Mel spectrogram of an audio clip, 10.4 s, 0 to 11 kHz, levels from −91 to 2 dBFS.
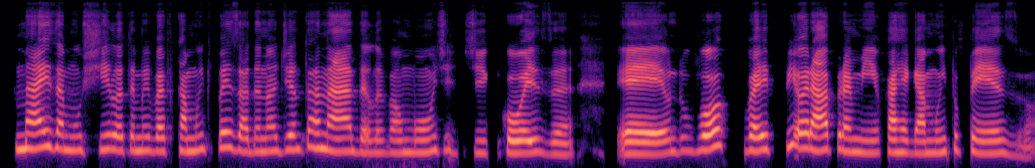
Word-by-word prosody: "Mas 280 Hz, +3 st, +3 dB
a 270 Hz, -, +1 dB
mochila 250 Hz, +1 st, -4 dB
também 240 Hz, 0 st, -5 dB
vai 235 Hz, 0 st, 0 dB
ficar 230 Hz, 0 st, -4 dB
muito 250 Hz, +3 st, -6 dB
pesada, 245 Hz, -6 st, -1 dB
não 230 Hz, +1 st, -4 dB
adianta 260 Hz, +4 st, -2 dB
nada, 230 Hz, -3 st, +2 dB
levar 210 Hz, 0 st, -8 dB
um -, -, -7 dB
monte 215 Hz, +2 st, -7 dB, 0.2 s
de 205 Hz, -1 st, -8 dB
coisa, 205 Hz, -3 st, 0 dB, 0.4 s
eh, 195 Hz, -1 st, +6 dB
eu 210 Hz, -, -6 dB
não 230 Hz, +1 st, -12 dB
vou 260 Hz, +7 st, +4 dB, 0.2 s
vai 250 Hz, +2 st, +2 dB
piorar 280 Hz, -5 st, +4 dB
para 235 Hz, -4 st, +1 dB
mim, 210 Hz, -2 st, -5 dB
eu 210 Hz, -, -11 dB
carregar 215 Hz, -2 st, +1 dB
muito 220 Hz, +5 st, -7 dB
peso". 200 Hz, -5 st, -2 dB
230 Hz, 160 wpm, -23 LUFS, 210-255 Hz, 0.4 s, eh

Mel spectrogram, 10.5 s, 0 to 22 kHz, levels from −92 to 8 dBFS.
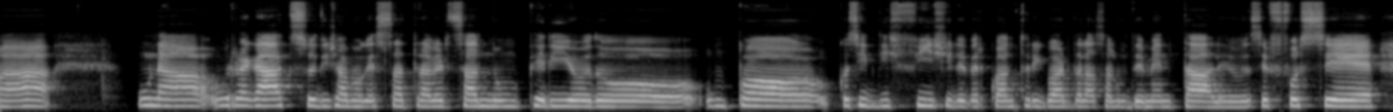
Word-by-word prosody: a 210 Hz, +1 st, +2 dB, 0.7 s
una 225 Hz, -2 st, +1 dB
un 240 Hz, -, -2 dB
ragazzo 235 Hz, -1 st, +4 dB
diciamo 215 Hz, -1 st, -2 dB
che 205 Hz, -, -2 dB
sta 220 Hz, +1 st, -3 dB
attraversando 215 Hz, 0 st, -1 dB
un 215 Hz, -1 st, -8 dB
periodo 210 Hz, -4 st, 0 dB
un 220 Hz, 0 st, -7 dB
po' 220 Hz, -3 st, +2 dB
così 235 Hz, -1 st, -2 dB
difficile 225 Hz, 0 st, -3 dB
per 205 Hz, 0 st, -5 dB
quanto 205 Hz, +1 st, -5 dB
riguarda 205 Hz, -1 st, -3 dB
la 200 Hz, -1 st, -3 dB
salute 200 Hz, -1 st, -5 dB
mentale, 200 Hz, -1 st, 0 dB
uhm, 195 Hz, -, -4 dB
se 220 Hz, +2 st, -2 dB
fosse, 230 Hz, -2 st, +4 dB
215 Hz, 130 wpm, -26 LUFS, 205-225 Hz, 0.7 s, ragazzo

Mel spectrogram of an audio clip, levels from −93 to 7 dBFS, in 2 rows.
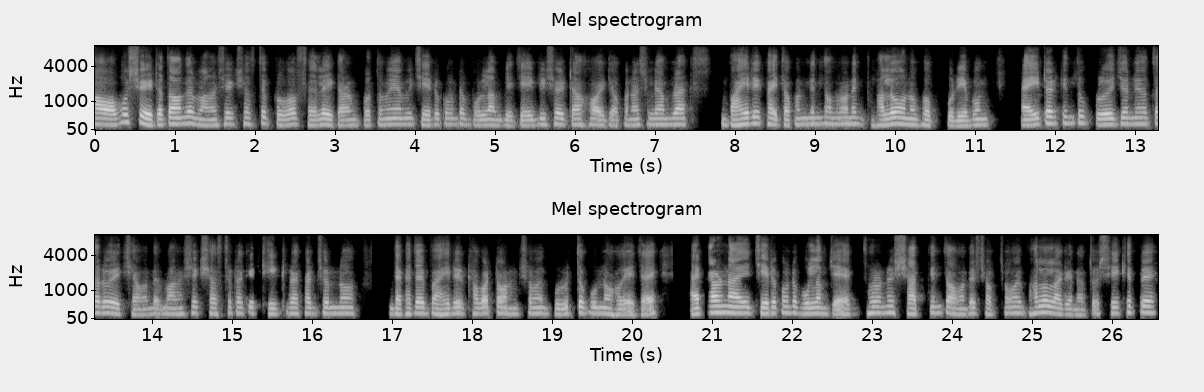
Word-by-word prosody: হ্যাঁ, 165 Hz, -1 st, +8 dB
অবশ্যই 215 Hz, -2 st, +3 dB
এটা 155 Hz, +1 st, +2 dB
তো -, -, +3 dB
আমাদের 180 Hz, +1 st, +3 dB
মানসিক 145 Hz, +4 st, -2 dB
স্বাস্থ্যের 175 Hz, +1 st, -4 dB
প্রভাব 150 Hz, +3 st, +1 dB
ফেলেই। 150 Hz, +2 st, +2 dB
কারণ 140 Hz, +1 st, 0 dB
১ম 145 Hz, +2 st, -4 dB
এই 165 Hz, -, +1 dB
আমি 165 Hz, 0 st, -3 dB
যেরকমটা 160 Hz, +2 st, -3 dB
বললাম, 145 Hz, +1 st, 0 dB
যে 140 Hz, -, 0 dB
যেই 140 Hz, +1 st, +1 dB
বিষয়টা 160 Hz, 0 st, 0 dB, 0.2 s
হয় -, -, +2 dB
যখন 140 Hz, +2 st, -4 dB
আসলে 160 Hz, +1 st, -5 dB
আমরা 165 Hz, +1 st, +2 dB, 0.6 s
বাইরে 170 Hz, +5 st, +4 dB
খাই 170 Hz, -, +3 dB
তখন 160 Hz, +3 st, 0 dB
কিন্তু 175 Hz, +1 st, -3 dB
আমরা 170 Hz, 0 st, -3 dB
অনেক 175 Hz, 0 st, -2 dB, 0.2 s
ভালো 150 Hz, +4 st, +4 dB
অনুভব 155 Hz, -3 st, 0 dB, 0.2 s
করি 130 Hz, 0 st, 0 dB
এবং 150 Hz, +2 st, -1 dB, 0.7 s
এটার 190 Hz, +3 st, +3 dB
কিন্তু 190 Hz, +1 st, -3 dB, 0.2 s
প্রয়োজনীয়তা 170 Hz, +2 st, +1 dB
রয়েছে। 155 Hz, -5 st, +1 dB
আমাদের 140 Hz, +3 st, -4 dB
মানসিক 150 Hz, +3 st, -3 dB
স্বাস্থ্যটাকে 160 Hz, +2 st, -3 dB, 0.2 s
ঠিক 150 Hz, -1 st, -1 dB, 0.2 s
রাখার 160 Hz, 0 st, -1 dB
জন্য, 165 Hz, 0 st, 0 dB, 0.7 s
দেখা 150 Hz, +1 st, +2 dB
যায় 165 Hz, -1 st, +5 dB
বাহিরের 150 Hz, +1 st, +1 dB
খাবারটা 155 Hz, -, 0 dB
অনেক 150 Hz, -1 st, -5 dB
সময় 160 Hz, 0 st, -1 dB
গুরুত্বপূর্ণ 160 Hz, +3 st, 0 dB, 0.2 s
হয়ে 70 Hz, -, +2 dB
যায়। -, -, +3 dB, 0.5 s
এক 155 Hz, -, +1 dB
কারণ 185 Hz, +1 st, +6 dB, 0.4 s
যেরকমটা 170 Hz, +3 st, +2 dB
বললাম 160 Hz, +1 st, +2 dB
যে -, -, +1 dB
এক -, -, -7 dB, 0.2 s
ধরনের 175 Hz, +1 st, 0 dB
স্বাদ 150 Hz, -2 st, +2 dB
কিন্তু 175 Hz, +1 st, -4 dB
আমাদের 145 Hz, +3 st, -1 dB
সবসময় 170 Hz, 0 st, -3 dB
ভালো 180 Hz, +3 st, +3 dB
লাগে 145 Hz, -3 st, 0 dB
না। 130 Hz, -, -3 dB
তো -, -, -6 dB, 0.2 s
সেক্ষেত্রে 180 Hz, +3 st, 0 dB
160 Hz, 150 wpm, -23 LUFS, 150-170 Hz, 0.7 s, হ্যাঁ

